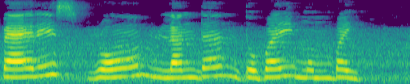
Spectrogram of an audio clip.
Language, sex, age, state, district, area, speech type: Sindhi, female, 30-45, Madhya Pradesh, Katni, urban, spontaneous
